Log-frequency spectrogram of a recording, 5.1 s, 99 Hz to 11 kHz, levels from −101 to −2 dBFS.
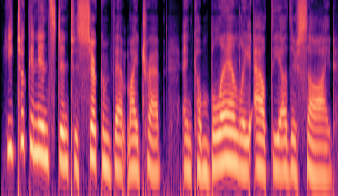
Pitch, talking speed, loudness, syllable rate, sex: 210 Hz, 175 wpm, -18 LUFS, 4.3 syllables/s, female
